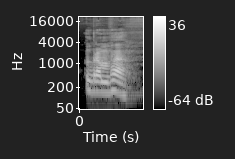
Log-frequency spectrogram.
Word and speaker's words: ब्रह्मा: जब किसी व्यंजन के नीचे हलंत लग जाता है तो उस व्यंजन का उच्चारण आधा ही होता है, अधूरा होता है। ठीक है। क्योंकि बिना स्वर के सहयोग के किसी व्यंजन वर्ण का उच्चारण नहीं होता है, और होगा तो आधा हो, अधूरा होगा। से आगे है ब्रह्मा। तो ब्र ह के नीचे हलंत, म में आ की मात्रा ब्रह्मा।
